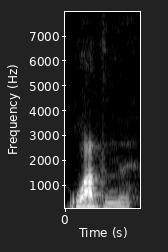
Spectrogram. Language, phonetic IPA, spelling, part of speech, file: Polish, [ˈwadnɨ], ładny, adjective, Pl-ładny.ogg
